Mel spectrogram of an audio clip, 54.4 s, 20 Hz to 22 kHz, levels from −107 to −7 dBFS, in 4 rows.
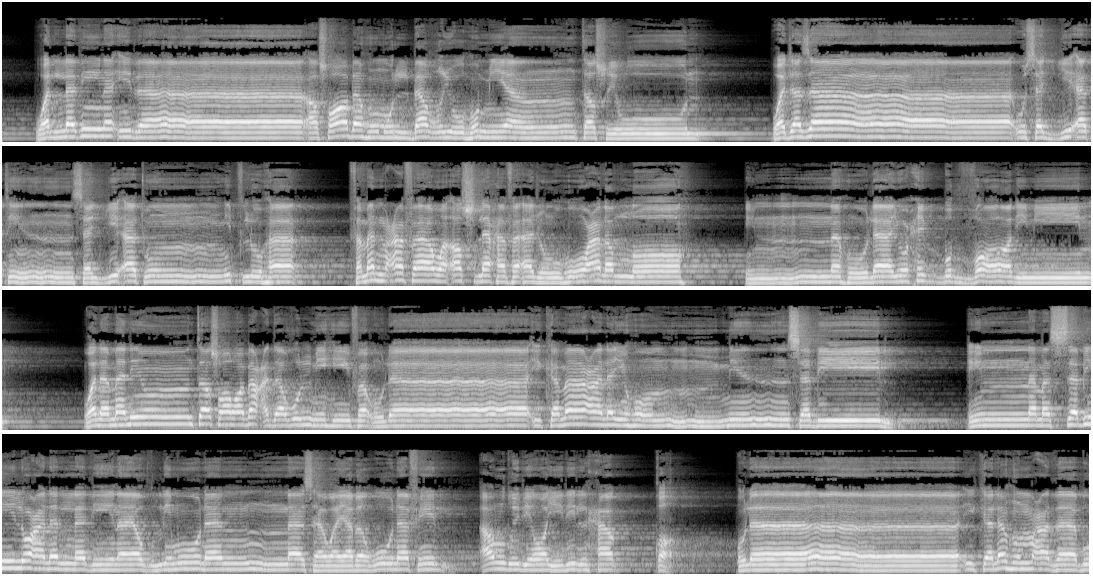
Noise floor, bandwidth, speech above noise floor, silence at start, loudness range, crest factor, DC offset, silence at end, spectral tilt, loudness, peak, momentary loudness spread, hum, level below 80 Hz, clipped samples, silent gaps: -47 dBFS; 13.5 kHz; 29 dB; 0 s; 4 LU; 16 dB; under 0.1%; 0 s; -5.5 dB/octave; -18 LUFS; -2 dBFS; 7 LU; none; -58 dBFS; under 0.1%; none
